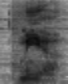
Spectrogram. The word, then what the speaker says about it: Mia: Mia, not Maya.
